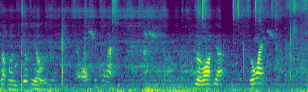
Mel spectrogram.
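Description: Faint voices talking in snatches in the background, with a single sharp click about a second in.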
